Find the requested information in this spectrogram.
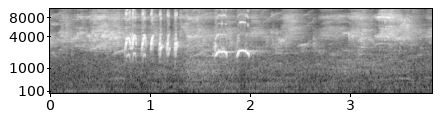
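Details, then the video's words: Short lure for a young wild-caught green leafbird: a quick stuttering trill of high notes, then two clear, ringing whistled slurs, fading into soft background noise. "Pancing cucak ijo bakalan / mh langsung nyaut bunyi"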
